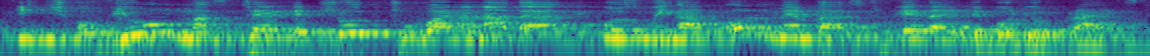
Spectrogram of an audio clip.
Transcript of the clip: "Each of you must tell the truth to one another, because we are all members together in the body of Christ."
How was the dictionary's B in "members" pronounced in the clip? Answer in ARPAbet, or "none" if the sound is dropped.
B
